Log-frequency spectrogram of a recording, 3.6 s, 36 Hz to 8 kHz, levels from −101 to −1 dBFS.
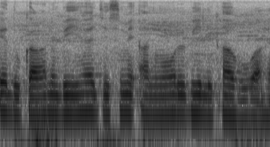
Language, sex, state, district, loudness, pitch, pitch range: Hindi, male, Uttarakhand, Uttarkashi, -17 LUFS, 120 Hz, 115-120 Hz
